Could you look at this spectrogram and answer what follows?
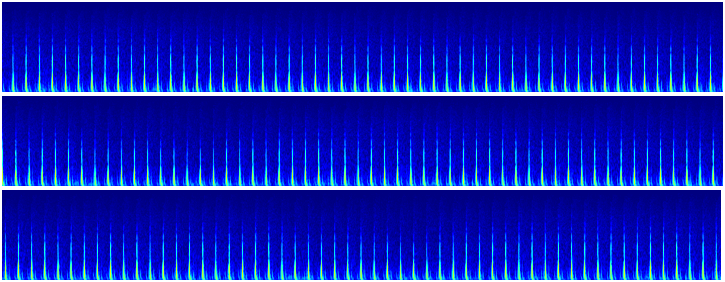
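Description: Steady electronic click pulsing about five times a second, even and unbroken: the theta-frequency beat of a meditation track, meant to slow brainwaves to the theta level.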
